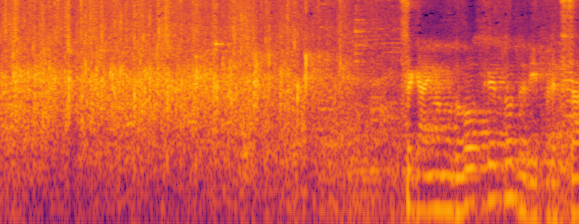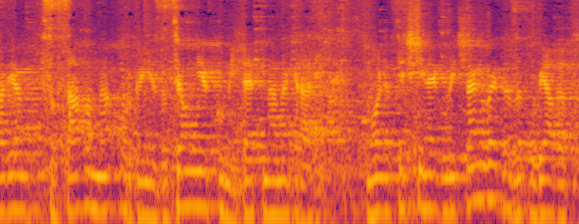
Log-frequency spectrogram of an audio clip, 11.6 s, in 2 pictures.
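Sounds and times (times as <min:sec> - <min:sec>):
audience applause: 0:00.0 - 0:03.7
speech: 0:04.1 - 0:11.5.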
